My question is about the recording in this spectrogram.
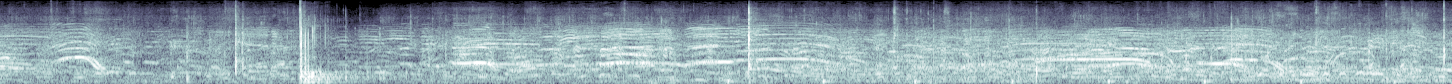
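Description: A single sharp crack of a softball bat hitting the ball about two seconds in, ringing briefly, followed by many overlapping voices of players and spectators shouting and cheering as the play unfolds.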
